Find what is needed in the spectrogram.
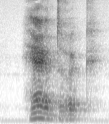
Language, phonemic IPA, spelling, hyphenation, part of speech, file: Dutch, /ˈɦɛr.drʏk/, herdruk, her‧druk, noun, Nl-herdruk.ogg
- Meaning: reprint (printed edition identical to an earlier edition)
